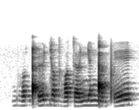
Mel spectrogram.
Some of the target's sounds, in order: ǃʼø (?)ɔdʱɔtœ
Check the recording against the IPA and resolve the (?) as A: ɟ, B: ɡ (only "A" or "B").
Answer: A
